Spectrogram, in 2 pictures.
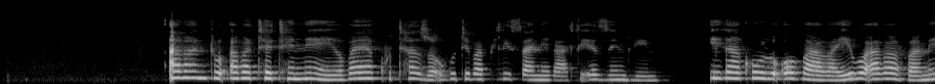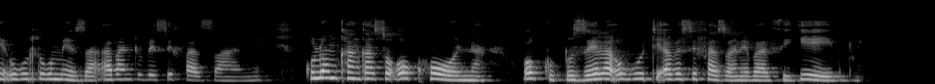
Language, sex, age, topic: North Ndebele, male, 36-49, health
